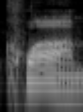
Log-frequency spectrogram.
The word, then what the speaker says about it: Quam: On IRC, I went by Quam, but not spelled like I have no qualms about it, spelled Q-U-A-M.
